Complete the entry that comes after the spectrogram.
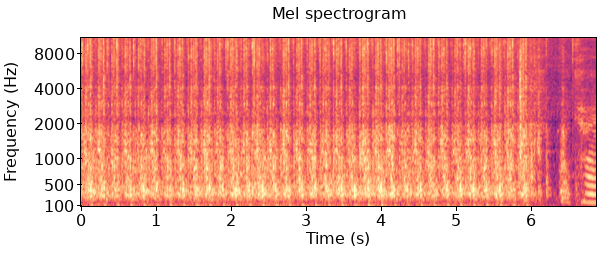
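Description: A sewing machine stitches thread art in a fast, steady, loud mechanical chatter that runs continuously, then slows and stops near the end.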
